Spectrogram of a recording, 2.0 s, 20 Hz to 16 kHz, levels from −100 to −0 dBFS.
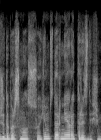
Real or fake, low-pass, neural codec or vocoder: real; 14.4 kHz; none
